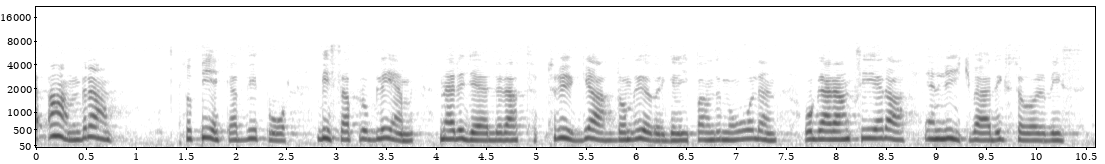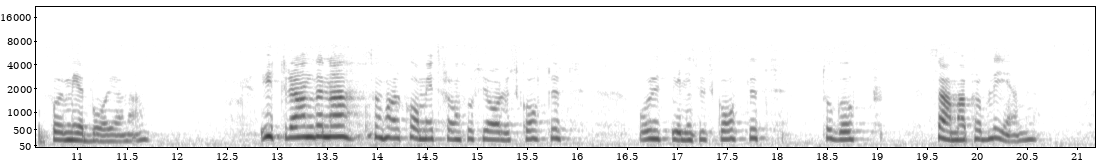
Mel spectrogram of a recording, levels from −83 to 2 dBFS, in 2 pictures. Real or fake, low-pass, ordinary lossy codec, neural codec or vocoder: fake; none; none; codec, 16 kHz, 8 kbps, FreqCodec, larger model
